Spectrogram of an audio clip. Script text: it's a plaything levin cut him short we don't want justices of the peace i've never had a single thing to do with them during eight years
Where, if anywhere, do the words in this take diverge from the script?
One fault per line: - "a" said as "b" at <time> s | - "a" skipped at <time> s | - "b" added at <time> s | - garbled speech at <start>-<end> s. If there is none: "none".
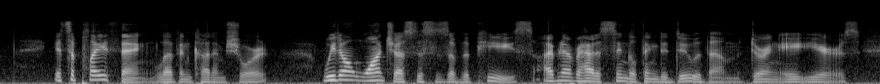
none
